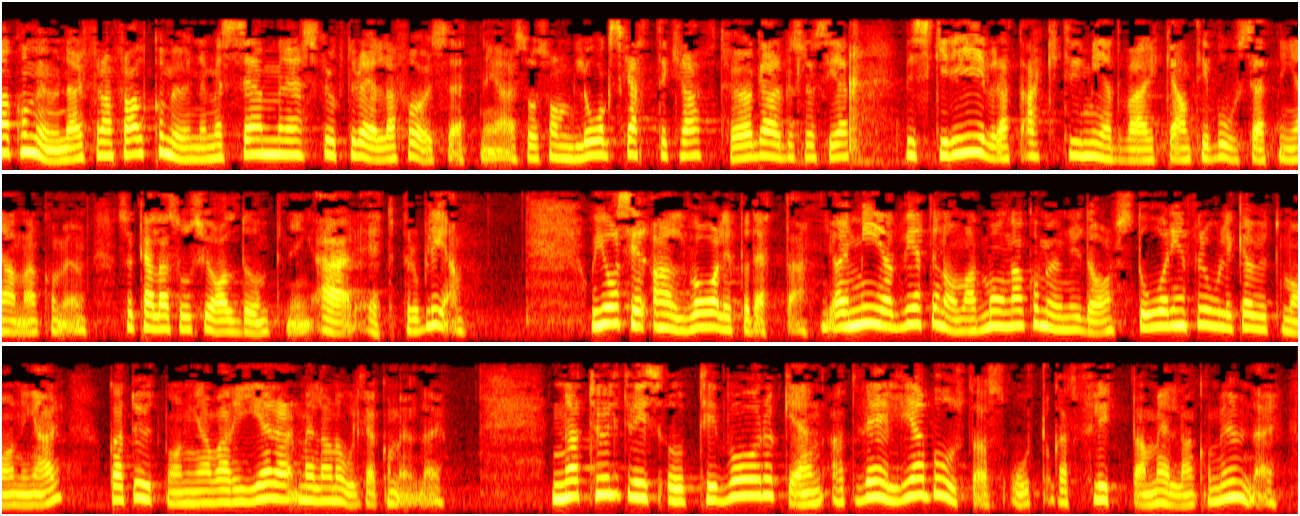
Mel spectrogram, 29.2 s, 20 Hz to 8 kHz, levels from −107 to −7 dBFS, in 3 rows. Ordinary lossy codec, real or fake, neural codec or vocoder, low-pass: MP3, 24 kbps; fake; autoencoder, 48 kHz, 128 numbers a frame, DAC-VAE, trained on Japanese speech; 7.2 kHz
